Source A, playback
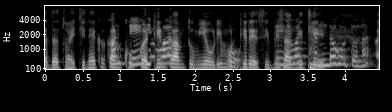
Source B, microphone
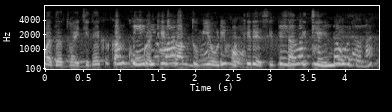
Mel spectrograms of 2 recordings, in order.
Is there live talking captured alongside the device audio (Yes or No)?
Yes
